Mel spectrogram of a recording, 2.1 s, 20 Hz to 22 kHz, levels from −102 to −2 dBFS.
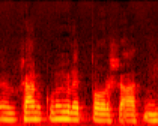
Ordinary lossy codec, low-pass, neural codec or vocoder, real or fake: none; none; codec, 44.1 kHz, 7.8 kbps, Pupu-Codec; fake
